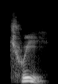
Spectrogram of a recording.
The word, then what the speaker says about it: chui: associated with the lungs Chui pronounced like Chui with a forceful exhale which is also associated with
